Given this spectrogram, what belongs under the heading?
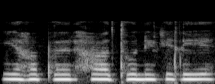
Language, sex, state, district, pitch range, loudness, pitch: Hindi, male, Himachal Pradesh, Shimla, 230-235 Hz, -10 LUFS, 235 Hz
